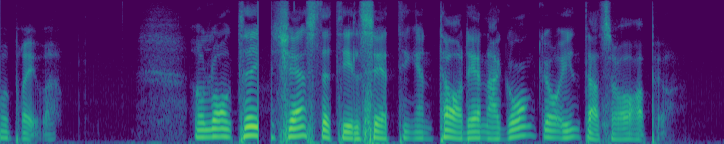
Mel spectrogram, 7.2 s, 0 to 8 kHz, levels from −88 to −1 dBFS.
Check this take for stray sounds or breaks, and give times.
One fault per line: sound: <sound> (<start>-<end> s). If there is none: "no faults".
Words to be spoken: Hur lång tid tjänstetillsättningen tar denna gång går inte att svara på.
sound: dropout (2.6-2.7 s)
